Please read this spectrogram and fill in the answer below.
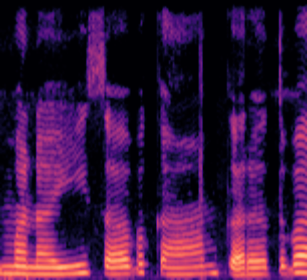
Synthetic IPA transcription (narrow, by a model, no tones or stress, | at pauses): mənəisəbʱkaːmkəɾət̪ʋa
